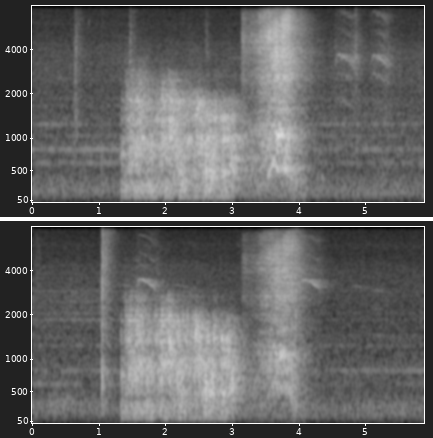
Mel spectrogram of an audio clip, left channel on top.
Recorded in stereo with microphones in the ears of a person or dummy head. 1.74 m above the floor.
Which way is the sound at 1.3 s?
65° right (ahead or behind).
